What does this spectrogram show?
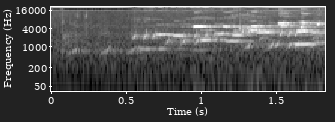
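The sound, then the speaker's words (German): A flurry of high, quick bird chirps and twitters, overlapping and continuous, at moderate volume with no voices. “Was dürfte die für Töne von sich geben? Vogelgezwitscher.”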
